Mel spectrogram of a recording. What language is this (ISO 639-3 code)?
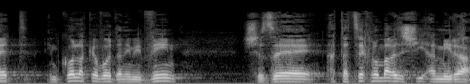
heb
